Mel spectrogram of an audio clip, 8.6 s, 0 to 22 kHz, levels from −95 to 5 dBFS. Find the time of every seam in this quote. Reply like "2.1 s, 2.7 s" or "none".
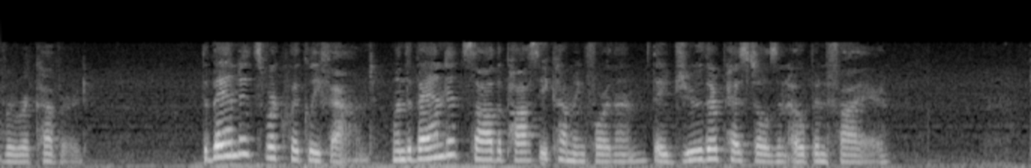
1.6 s, 3.2 s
